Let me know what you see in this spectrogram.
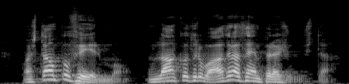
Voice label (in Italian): "tempera", dialettale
